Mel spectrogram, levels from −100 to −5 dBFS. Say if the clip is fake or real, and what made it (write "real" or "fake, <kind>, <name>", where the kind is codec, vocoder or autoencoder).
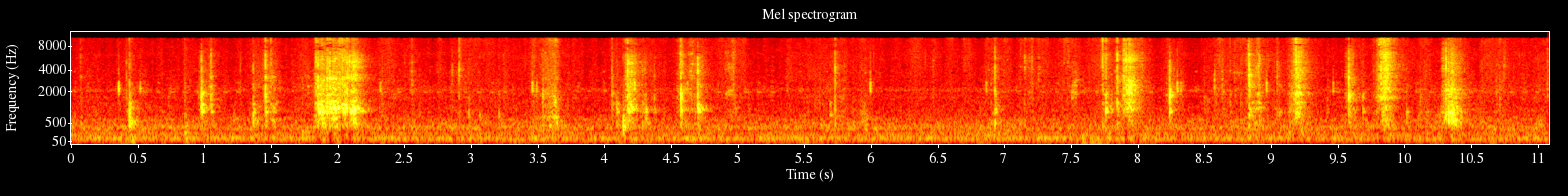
real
